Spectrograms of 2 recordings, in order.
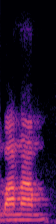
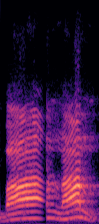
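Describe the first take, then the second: First: The word ends with an m sound. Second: The word ends with an n sound. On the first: The speaker calls it wrong. "অনেকে কি বলে বানাম, ম বলে, এটা ভুল" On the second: The speaker calls it right. "দন্ত ন শেষে"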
